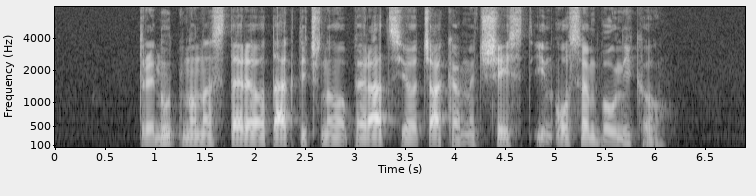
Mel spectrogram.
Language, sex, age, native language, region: Slovenian, male, 18-29, Slovenian, Central Slovenia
